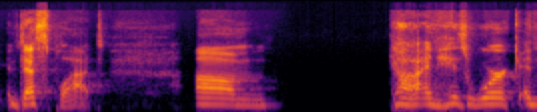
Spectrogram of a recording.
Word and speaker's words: Desplat: How do you say his name? I don't know how to say his name. Desplat.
